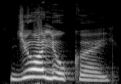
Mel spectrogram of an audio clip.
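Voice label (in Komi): "дзолюкӧй", Komi, female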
